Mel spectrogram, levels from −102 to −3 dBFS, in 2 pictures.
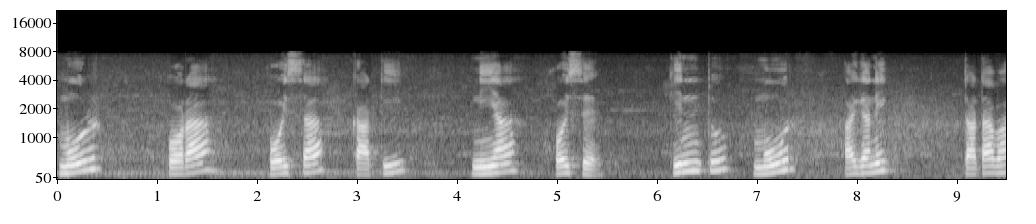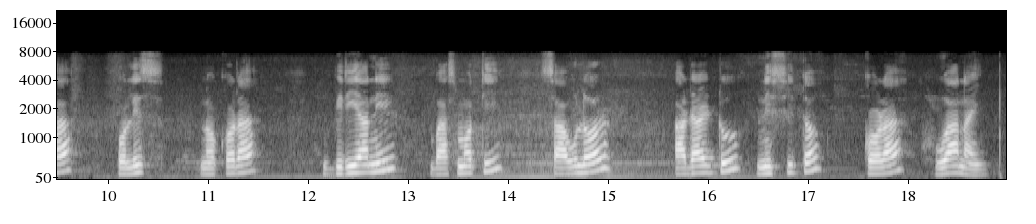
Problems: none marked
